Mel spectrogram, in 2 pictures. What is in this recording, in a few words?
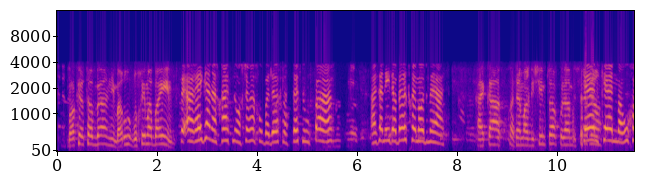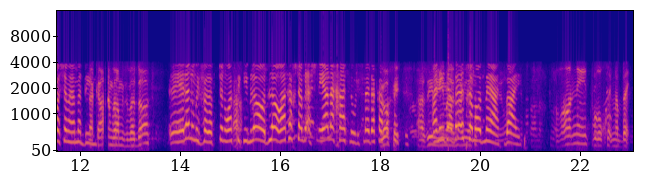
Call recording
